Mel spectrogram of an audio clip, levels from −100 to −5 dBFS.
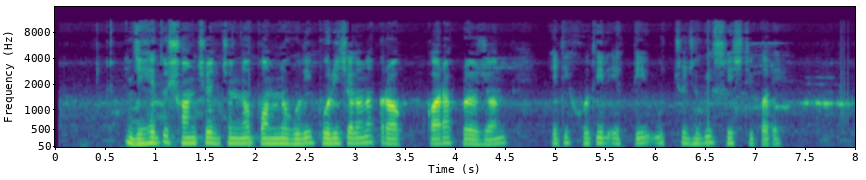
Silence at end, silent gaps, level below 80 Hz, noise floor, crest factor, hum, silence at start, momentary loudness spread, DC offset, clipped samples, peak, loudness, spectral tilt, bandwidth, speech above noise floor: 0.05 s; none; -58 dBFS; -55 dBFS; 22 dB; none; 0.7 s; 15 LU; under 0.1%; under 0.1%; -4 dBFS; -25 LUFS; -6 dB/octave; 11 kHz; 30 dB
